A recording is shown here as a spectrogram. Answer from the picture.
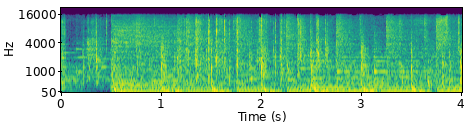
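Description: Background music that comes in about half a second in, with a steady bass line and a regular light rhythm.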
